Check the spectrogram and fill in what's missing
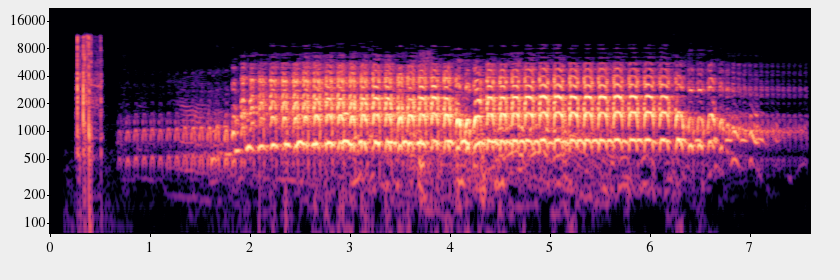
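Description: A laughing kookaburra starts with low chuckles, then breaks into a loud, rapid, rollicking laugh of harsh repeated notes that swells and then fades. A sharp click comes first.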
